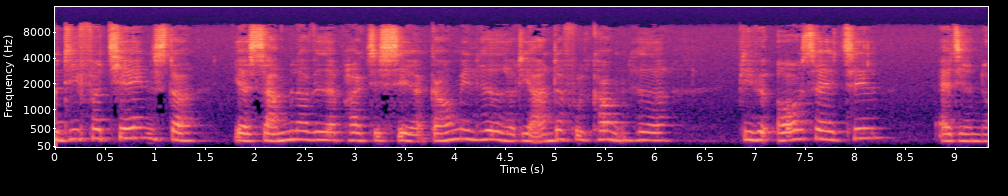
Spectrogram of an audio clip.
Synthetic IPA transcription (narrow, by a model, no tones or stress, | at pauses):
ɒd̥ifɒt͡sʰjḛːnəsd̥ɐ | jɑ̈ɪsɑ̈mlɐʋe̝ðˠæpʰʁɑ̈ɡ̥̚t͡sʰise̝̰ːɐɡ̥ɑ̈ʊmilɦe̝ð̰ˠɒ̽d̥iɑ̈nd̥ʁɐfulkʰɒ̽m̰n̩ɦe̝ð̞̰ˠɐ | b̥liʋəʔɒːsɛːɪt͡sʰe̝l | æd̥jɑn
